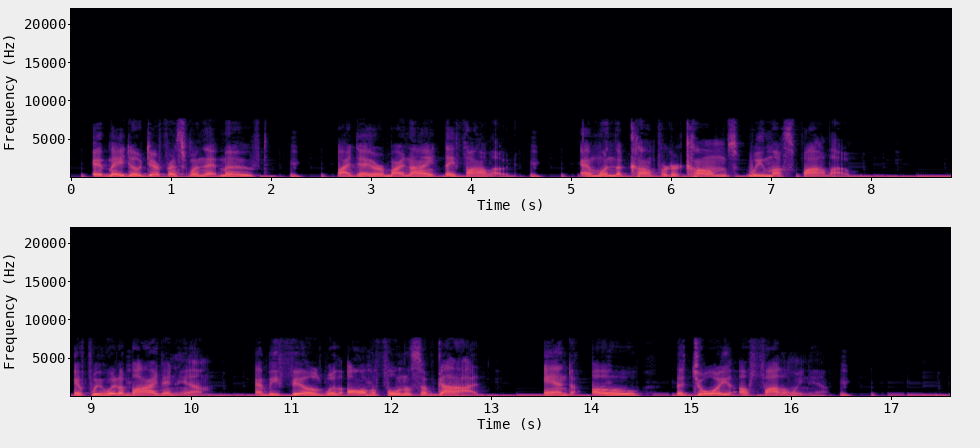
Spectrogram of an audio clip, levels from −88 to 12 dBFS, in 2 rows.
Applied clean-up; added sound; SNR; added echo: none; Bass guitar; 10 dB; none.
